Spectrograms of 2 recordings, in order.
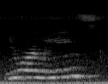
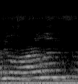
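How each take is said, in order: First: The name is said in full, carefully articulated. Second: The name is said reduced and run together. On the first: This is how outsiders say it. "some people pronounce it New Orleans. That's not how we say it at all" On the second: This is how locals say it. "is how we say it. We kind of get sloppy with pronunciation"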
